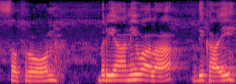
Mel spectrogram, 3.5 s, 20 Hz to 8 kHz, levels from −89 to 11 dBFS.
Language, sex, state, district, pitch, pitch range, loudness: Hindi, female, Haryana, Charkhi Dadri, 170 Hz, 155-175 Hz, -14 LUFS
